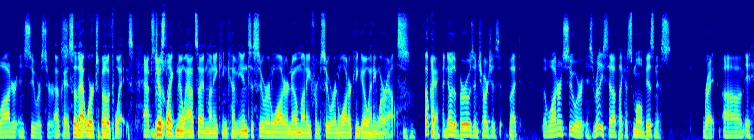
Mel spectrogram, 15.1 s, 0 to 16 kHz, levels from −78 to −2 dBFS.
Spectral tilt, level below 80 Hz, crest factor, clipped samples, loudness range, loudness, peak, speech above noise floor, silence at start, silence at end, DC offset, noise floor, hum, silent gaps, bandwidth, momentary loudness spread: -5.5 dB/octave; -56 dBFS; 22 dB; under 0.1%; 7 LU; -28 LUFS; -6 dBFS; 43 dB; 0 s; 0 s; under 0.1%; -71 dBFS; none; none; 12.5 kHz; 13 LU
